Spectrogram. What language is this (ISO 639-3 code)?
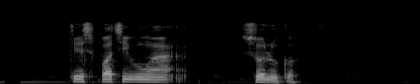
nep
